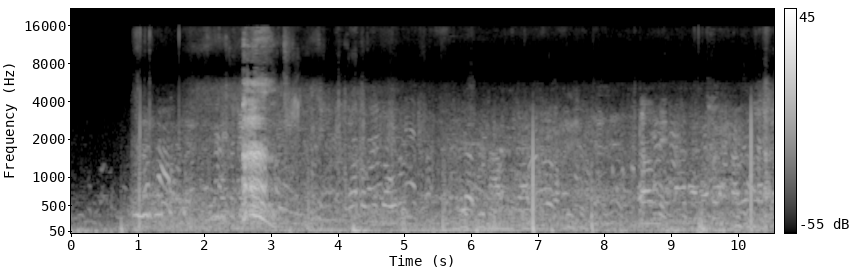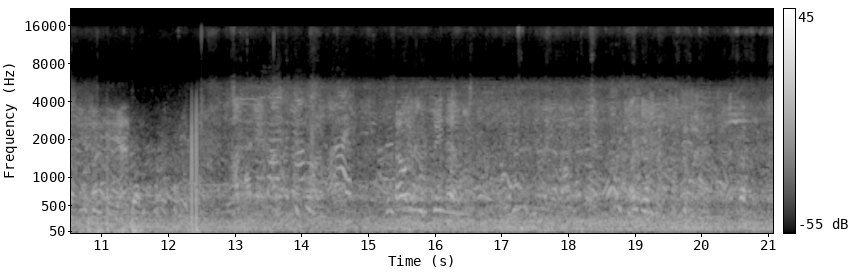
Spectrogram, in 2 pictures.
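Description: A crowd of men and women chatter in the open air nearby and farther off.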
